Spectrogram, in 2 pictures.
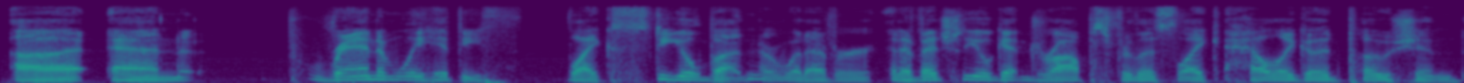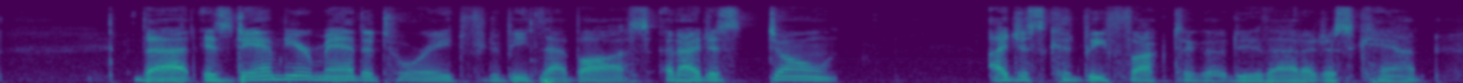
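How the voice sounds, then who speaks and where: At a normal speed and with fairly even intonation, a medium-pitched man speaks in a recording with no room sound. He's in his twenties, a podcast guest and gaming marathon runner, casually rambling about video games with free swearing and slangy, self-deprecating asides.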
